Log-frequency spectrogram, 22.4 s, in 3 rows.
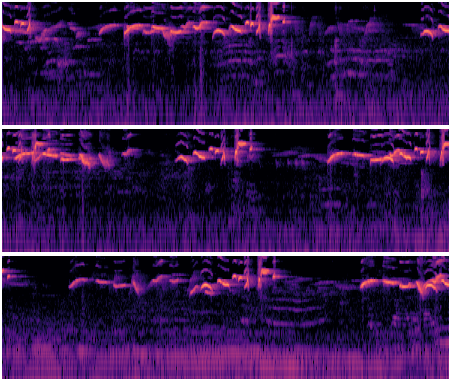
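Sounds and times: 
Oriental magpie-robin song of varied whistles: 1.5s - 4.7s, 6.9s - 9.7s, 10.3s - 15.2s, 16.0s - 19.5s, 20.8s - 22.3s.

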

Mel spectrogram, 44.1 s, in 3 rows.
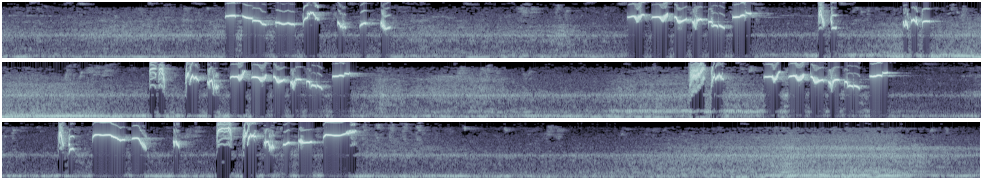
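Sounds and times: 
oriental magpie-robin singing: 2.2s - 6.4s, 7.0s - 14.5s, 15.7s - 20.2s, 25.0s - 38.0s.

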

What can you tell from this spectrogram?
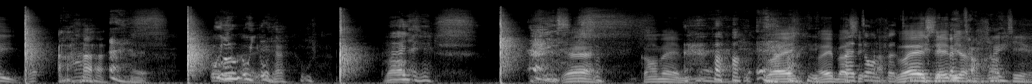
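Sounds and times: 
speech: 0.0s - 4.7s, 5.3s - 10.3s
slap across the face: 0.2s - 0.6s, 1.8s - 2.2s, 3.4s - 3.8s, 5.0s - 5.3s
laughter: 0.5s - 1.5s, 2.1s - 3.2s, 5.3s - 5.9s, 6.8s - 10.1s.

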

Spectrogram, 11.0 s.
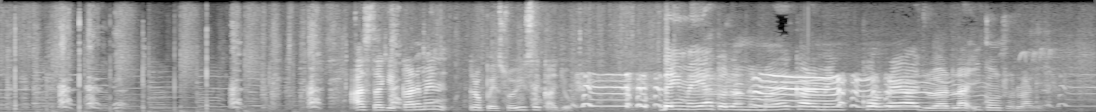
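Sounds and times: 
playful dog barking while running after girls playing football: 0.0s - 1.4s, 2.3s - 4.2s
speech: 3.6s - 10.6s.

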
